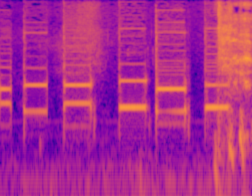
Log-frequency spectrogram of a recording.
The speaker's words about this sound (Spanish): Espere que lo están marcando.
